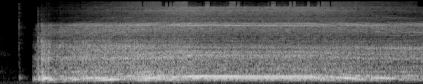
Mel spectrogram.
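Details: Vitamix E320 Explorian blender on max speed with an empty container: steady high motor whine holding an even pitch, no grinding or rattle; normal operation, empty.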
